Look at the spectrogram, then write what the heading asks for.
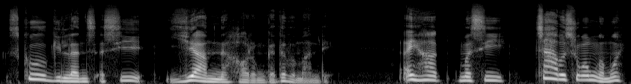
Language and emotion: Manipuri, disgusted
